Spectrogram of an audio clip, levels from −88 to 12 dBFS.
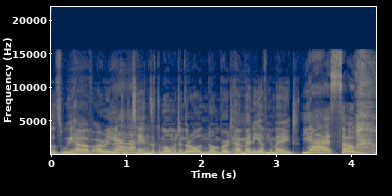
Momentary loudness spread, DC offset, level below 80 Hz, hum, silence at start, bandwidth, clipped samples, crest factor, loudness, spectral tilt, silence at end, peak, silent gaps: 2 LU; under 0.1%; -46 dBFS; none; 0 s; 16 kHz; under 0.1%; 14 dB; -17 LUFS; -5.5 dB/octave; 0 s; -4 dBFS; none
